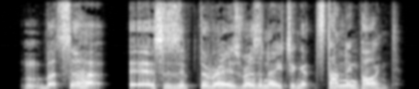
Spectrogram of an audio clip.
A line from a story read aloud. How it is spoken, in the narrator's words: stammered Grayson, desperately punching away at a keyboard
